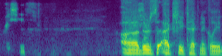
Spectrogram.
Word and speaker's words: Reese's: Yeah, I think it's pronounced Reesei, right? Reese's. No, Reese's.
